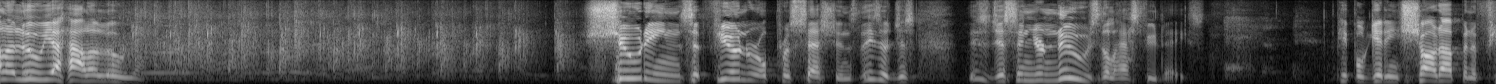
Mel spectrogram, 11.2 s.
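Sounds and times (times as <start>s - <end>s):
speech: 0.0s - 1.2s, 4.4s - 9.4s, 10.0s - 11.2s
church congregation clapping at a revival service: 0.0s - 4.5s.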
